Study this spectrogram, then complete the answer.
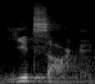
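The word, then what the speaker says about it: יצחק: Isaac is Yitzhak.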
